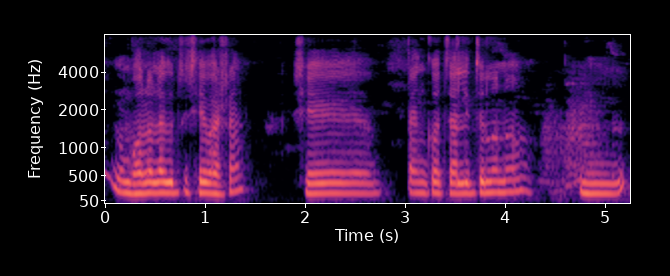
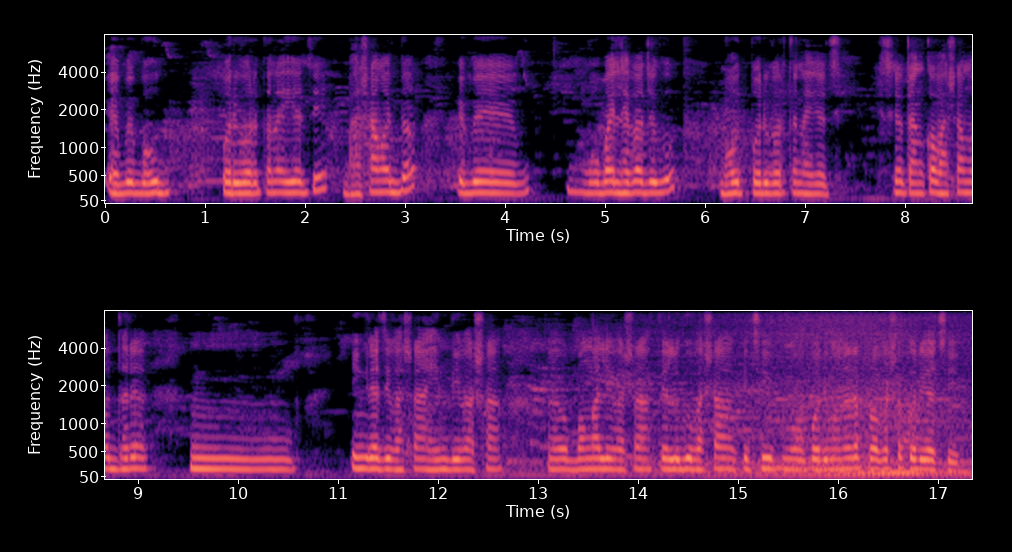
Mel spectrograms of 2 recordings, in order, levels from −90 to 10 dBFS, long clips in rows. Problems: constant background noise, continuous background conversations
